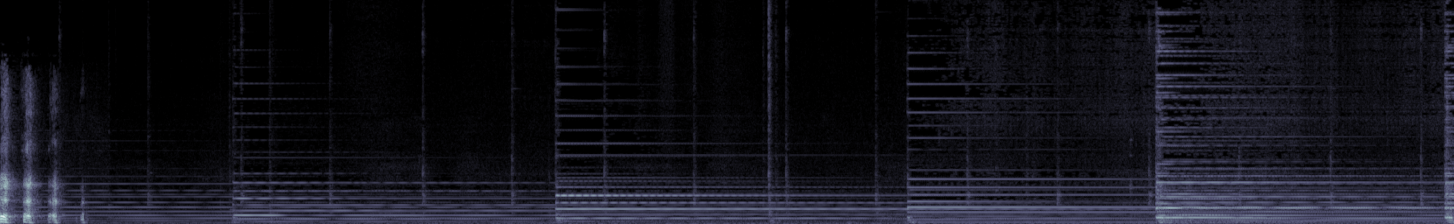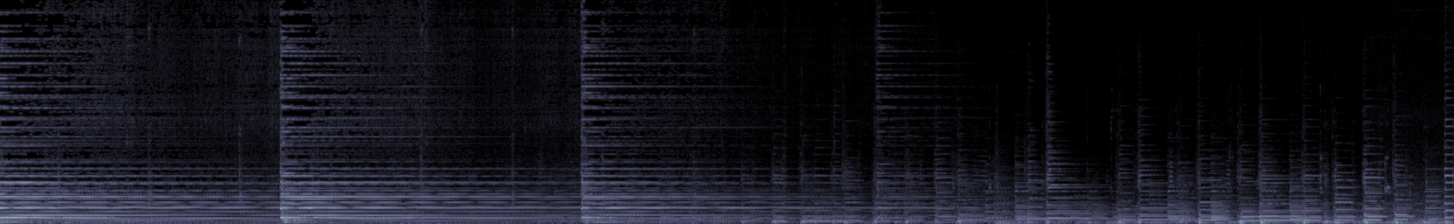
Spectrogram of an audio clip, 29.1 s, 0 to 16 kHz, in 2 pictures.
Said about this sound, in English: Can you make that clock chime like 12 times right now?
